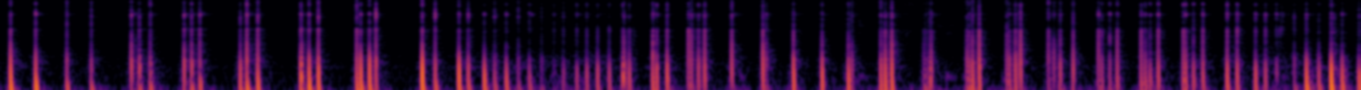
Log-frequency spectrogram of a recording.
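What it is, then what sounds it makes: Wooden hair brush, tapped and scratched. Fingernails tap and scratch the solid wooden back of a small oval wooden bristle hair brush, then move on to its bristles. The result is a fast, steady run of short, dry clicks and crisp ticks with scratchy rasps between them. Each tap stops instantly with no ring.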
